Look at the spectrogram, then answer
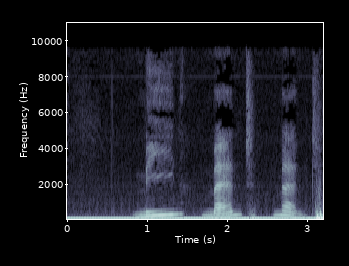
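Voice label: "mean", English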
